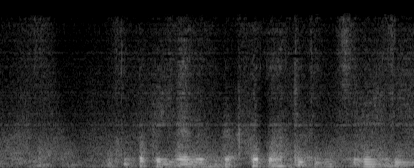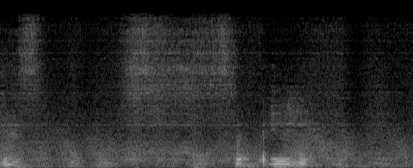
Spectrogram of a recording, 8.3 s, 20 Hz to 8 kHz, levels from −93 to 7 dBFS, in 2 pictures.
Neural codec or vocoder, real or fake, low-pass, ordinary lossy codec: codec, 44.1 kHz, 0.9 kbps, DAC; fake; 7.2 kHz; AAC, 32 kbps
